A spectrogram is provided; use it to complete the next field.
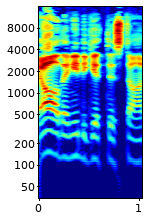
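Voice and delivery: ordinary talk, nothing marked

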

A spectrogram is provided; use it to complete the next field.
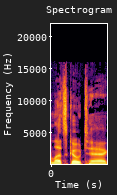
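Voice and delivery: put-on screaming fan voice. Retelling what a fan next to him kept doing: imitating a fan screaming. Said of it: "he went from screaming".

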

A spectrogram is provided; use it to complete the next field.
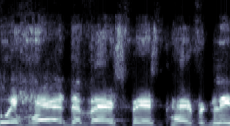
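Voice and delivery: high West Dublin brogue. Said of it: "there you are in a fine West Dublin accent".

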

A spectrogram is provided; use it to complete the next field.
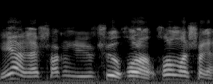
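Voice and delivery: muffled speech through a full mouth. Caller greeting the hosts on the line, talking with mouth full. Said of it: "I have my mouth full of something".

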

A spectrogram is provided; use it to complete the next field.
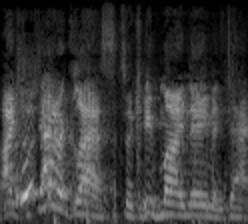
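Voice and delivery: put-on angry boastful tone. Imagining someone after throwing a person out the window: imitating an angry boast. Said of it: "He got angry and threw someone over".

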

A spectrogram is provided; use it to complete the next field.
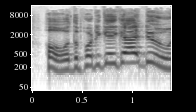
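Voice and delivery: light Hawaiian pidgin. Telling another joke about a portuguese guy: slight pidgin affectation. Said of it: "slight pidgin affectation".

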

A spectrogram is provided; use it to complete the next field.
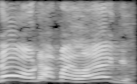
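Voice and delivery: high, slow, loud begging.

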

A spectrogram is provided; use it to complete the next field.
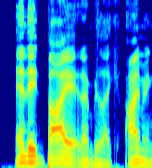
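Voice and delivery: ordinary talk

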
